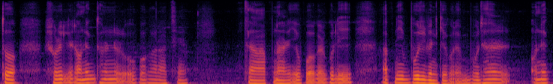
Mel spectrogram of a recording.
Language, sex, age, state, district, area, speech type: Bengali, male, 18-30, West Bengal, Murshidabad, urban, spontaneous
